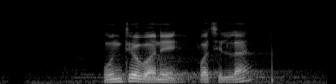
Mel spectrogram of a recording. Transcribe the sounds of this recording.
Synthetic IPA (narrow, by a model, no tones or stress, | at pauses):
ɦunt̪ʰjobʱʌnepʌt͡sʰilːa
